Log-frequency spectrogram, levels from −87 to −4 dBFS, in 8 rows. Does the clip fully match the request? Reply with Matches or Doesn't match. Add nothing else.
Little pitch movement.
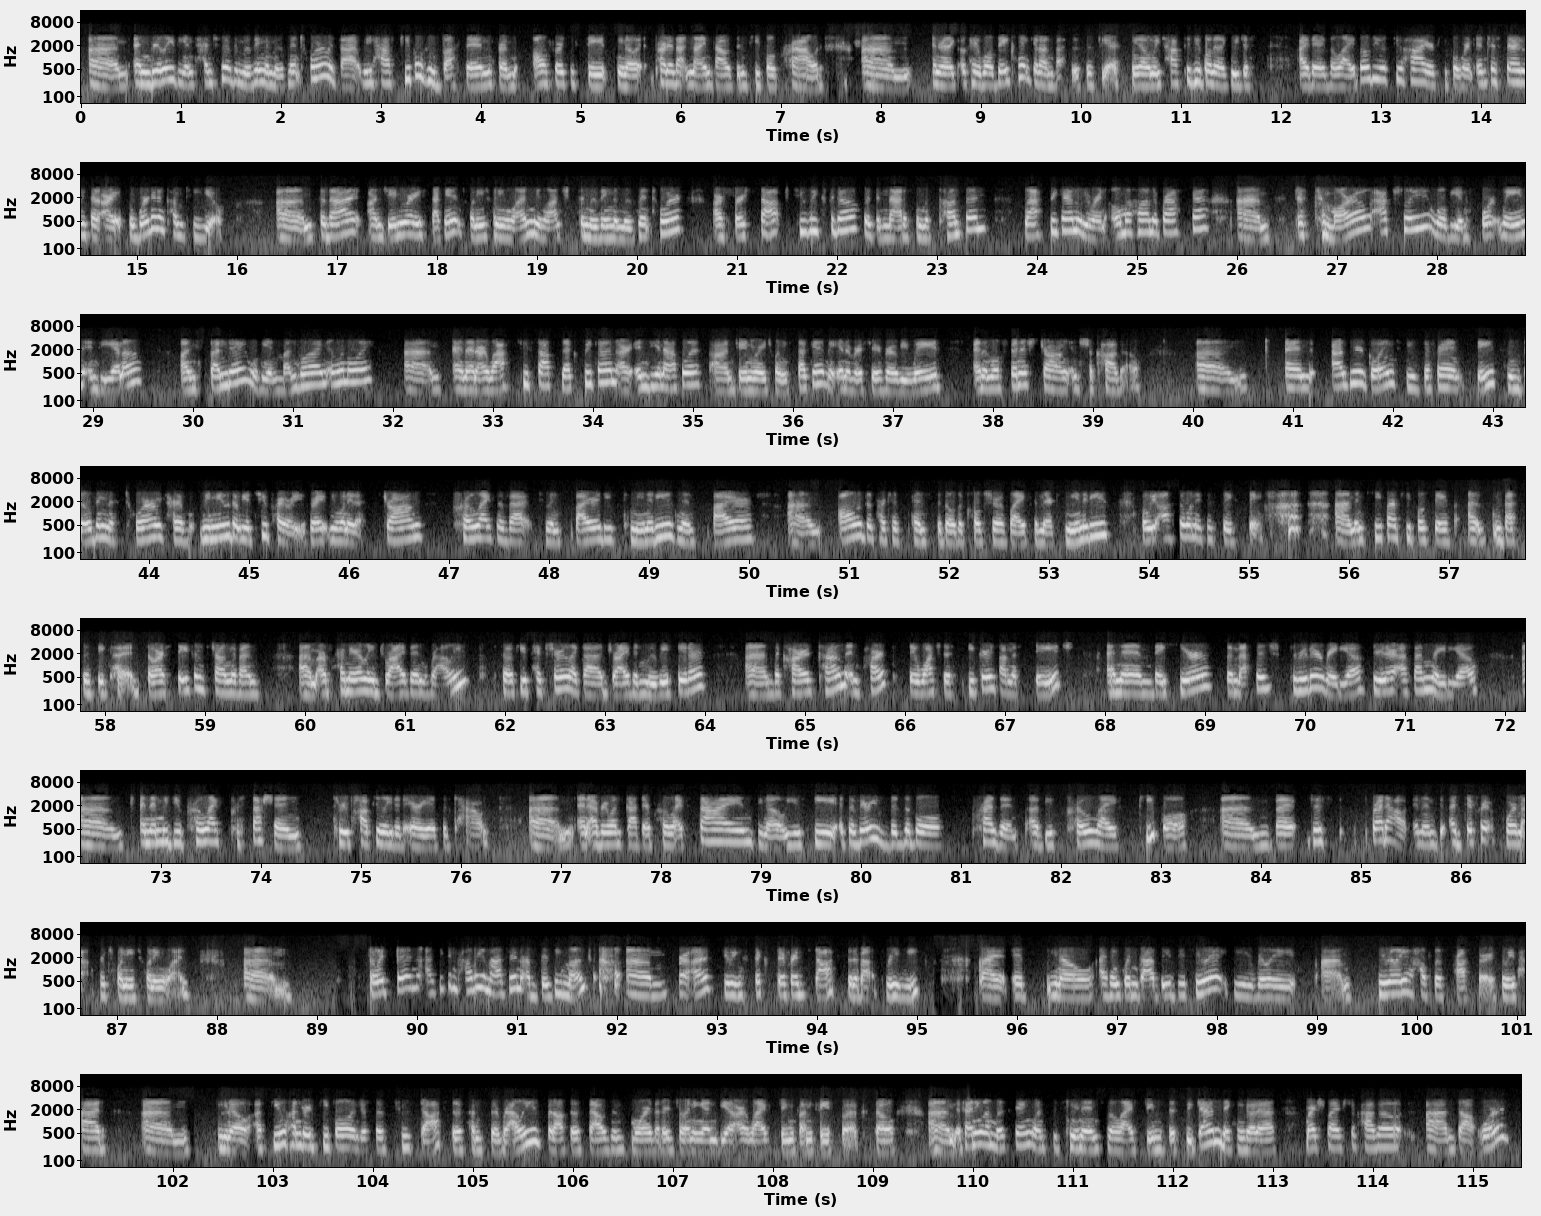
Doesn't match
